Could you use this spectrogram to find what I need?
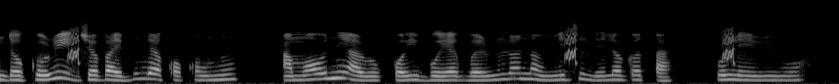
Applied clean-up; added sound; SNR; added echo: neural diffusion model UNIVERSE++.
